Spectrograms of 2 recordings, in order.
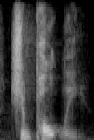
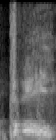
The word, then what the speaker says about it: Chipotle: No, you don't pronounce the L in that word.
